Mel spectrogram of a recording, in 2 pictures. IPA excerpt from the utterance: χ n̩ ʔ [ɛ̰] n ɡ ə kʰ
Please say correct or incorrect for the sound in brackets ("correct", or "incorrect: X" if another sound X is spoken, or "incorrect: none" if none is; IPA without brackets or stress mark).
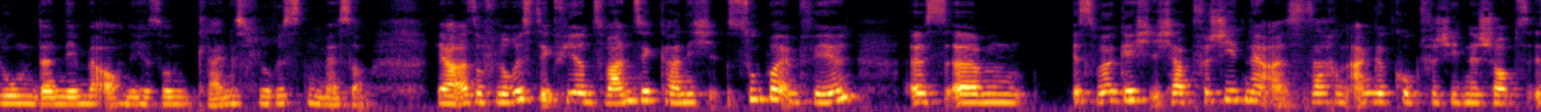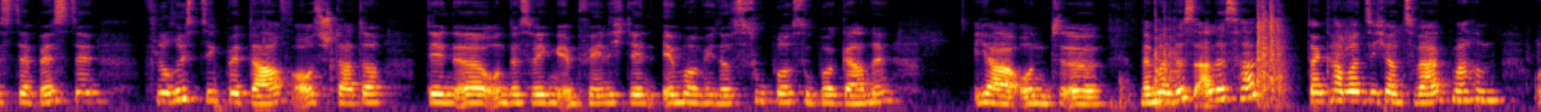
incorrect: a̰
